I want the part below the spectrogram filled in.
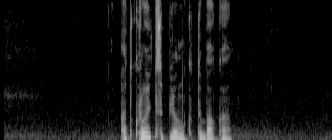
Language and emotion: Russian, neutral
